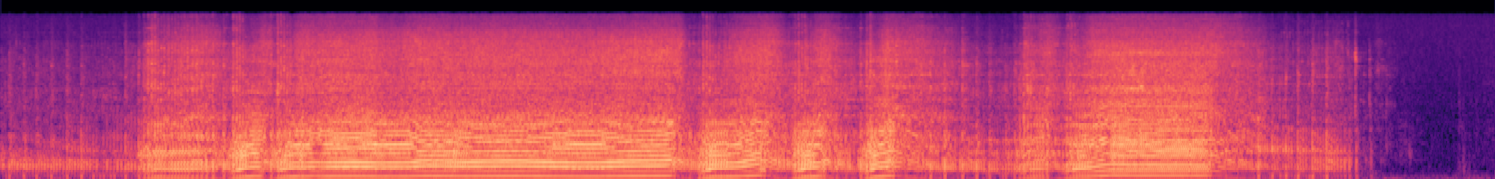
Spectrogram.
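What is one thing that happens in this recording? A chainsaw cuts through a log.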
